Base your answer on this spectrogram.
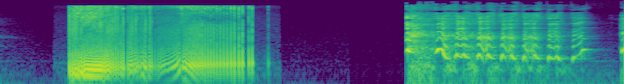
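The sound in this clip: Two long farts: first a loud, buzzy blast of over a second, then after a pause a rapid, sputtering, rattling one that pulses to the end.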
